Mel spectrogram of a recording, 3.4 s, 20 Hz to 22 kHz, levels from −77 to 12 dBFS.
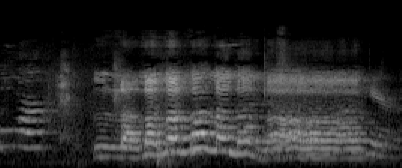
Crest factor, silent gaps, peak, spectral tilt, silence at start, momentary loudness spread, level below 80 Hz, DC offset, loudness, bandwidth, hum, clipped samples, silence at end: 20 dB; none; -6 dBFS; -1.5 dB/octave; 0 s; 16 LU; -76 dBFS; under 0.1%; -24 LUFS; 13 kHz; none; under 0.1%; 0 s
